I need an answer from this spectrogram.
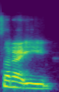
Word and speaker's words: Saray: Sarah, is it Saray or how do you pronounce it? It's okay. It's Saray.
